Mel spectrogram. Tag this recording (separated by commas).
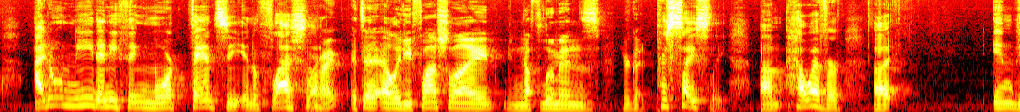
Speech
